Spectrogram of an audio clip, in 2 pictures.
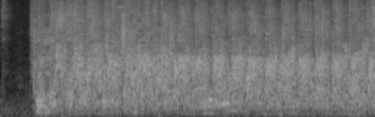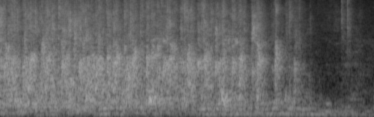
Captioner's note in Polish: oklaski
